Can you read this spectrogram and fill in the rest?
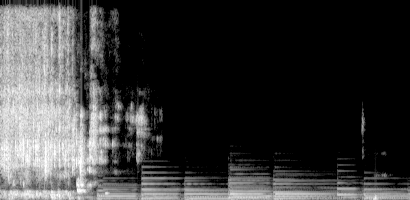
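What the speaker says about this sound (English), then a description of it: "And let me just wash my hands." Tap water runs briefly in a Vermont farmhouse kitchen sink as hands are rinsed, then cuts off and soft, sustained music carries on alone.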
